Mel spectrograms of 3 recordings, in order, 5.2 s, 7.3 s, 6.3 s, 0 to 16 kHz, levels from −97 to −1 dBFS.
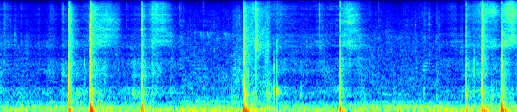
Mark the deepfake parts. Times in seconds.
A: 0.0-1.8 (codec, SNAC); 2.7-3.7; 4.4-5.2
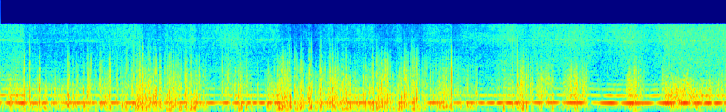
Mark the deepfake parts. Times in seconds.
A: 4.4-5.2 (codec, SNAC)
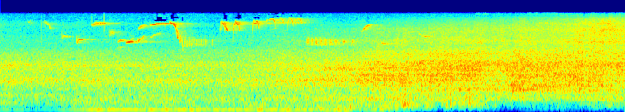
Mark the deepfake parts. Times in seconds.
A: 5.6-6.3 (codec, SNAC)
